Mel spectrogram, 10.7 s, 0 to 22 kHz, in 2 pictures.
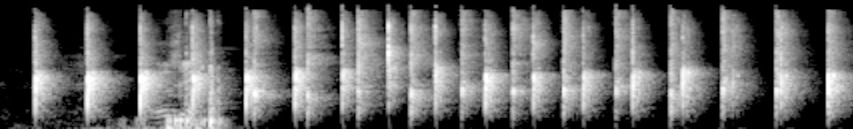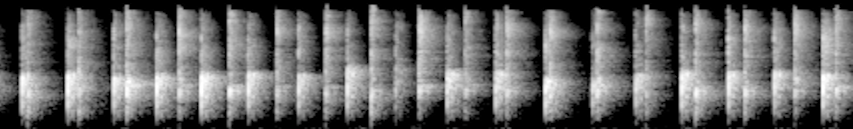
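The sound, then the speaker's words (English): Steady clapping by a small group for about ten seconds in tribute to rugby union player John Eels, sharp overlapping claps in a fast, slightly uneven rhythm with a brief low rumble near the start, no talking. “Whenever we talk about Union, we need to do a 10-second clap for how good John Eels was.”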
